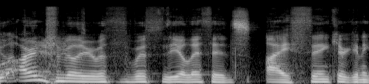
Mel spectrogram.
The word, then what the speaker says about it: Illithids: It is Illithids. With an emphasis on the second syllable.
